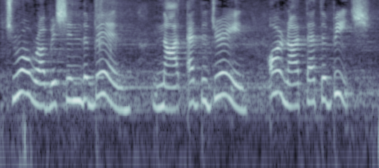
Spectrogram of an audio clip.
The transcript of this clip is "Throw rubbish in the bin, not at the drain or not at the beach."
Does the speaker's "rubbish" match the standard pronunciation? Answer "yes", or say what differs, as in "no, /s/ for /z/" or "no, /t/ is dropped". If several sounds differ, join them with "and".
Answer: yes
